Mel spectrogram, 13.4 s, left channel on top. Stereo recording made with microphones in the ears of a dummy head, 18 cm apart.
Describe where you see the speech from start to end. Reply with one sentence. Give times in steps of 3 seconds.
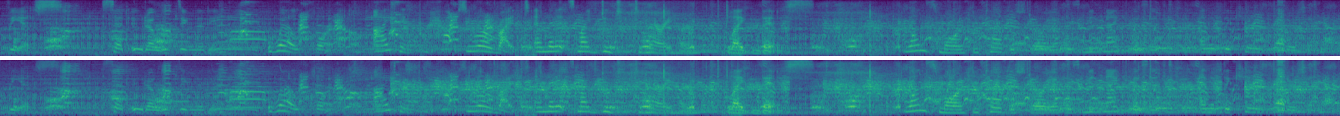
You can hear the speech on the left from 0 s, in the centre from 6 s and on the right from 9 s.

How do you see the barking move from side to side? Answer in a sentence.
In this clip you hear the barking move from left to right.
